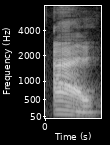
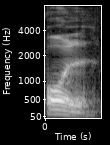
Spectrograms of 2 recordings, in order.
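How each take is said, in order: First: It is said in a Jamaican accent. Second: It is said in an English accent. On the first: "Jamaican we say all" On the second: "English we say all"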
